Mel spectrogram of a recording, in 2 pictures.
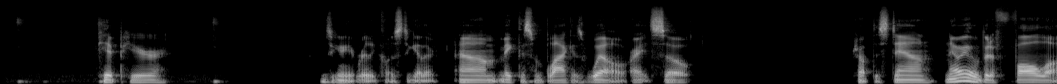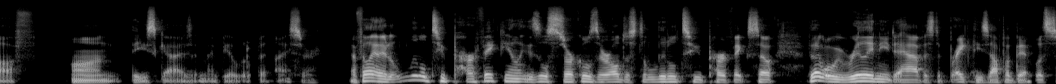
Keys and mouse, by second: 0.0 click, 1.9 click, 2.4 click, 2.9 click, 3.7 click, 4.4 click, 5.1 click, 5.5 click, 7.3 click, 10.0-12.5 drag, 12.9 click, 14.6 click.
